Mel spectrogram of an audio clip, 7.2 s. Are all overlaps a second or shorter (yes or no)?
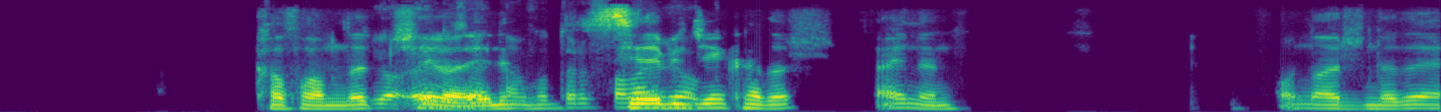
no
